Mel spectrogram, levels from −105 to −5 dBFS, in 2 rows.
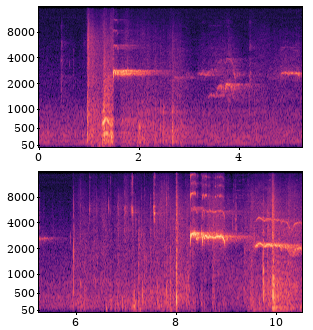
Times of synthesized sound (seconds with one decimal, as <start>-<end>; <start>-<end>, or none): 4.9-5.9; 9.2-9.8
